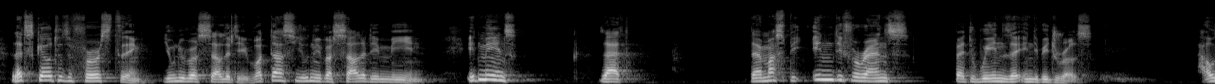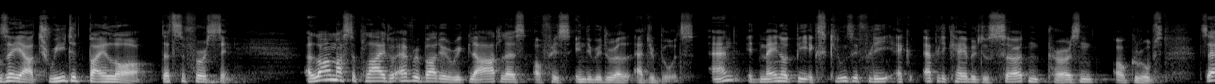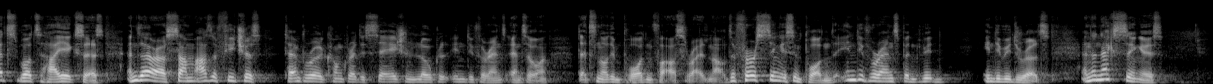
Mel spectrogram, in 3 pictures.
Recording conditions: live audience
